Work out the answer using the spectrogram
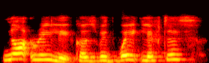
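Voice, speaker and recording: A woman's voice: sits high, measured pace, a bit bright, slightly rough, dull audio. A woman from Kenya with a Kenyan accent, talking casually and chattily as an athlete being interviewed, often repeating phrases for emphasis.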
